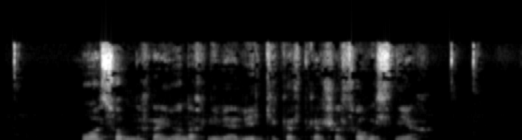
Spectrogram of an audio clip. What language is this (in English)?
Belarusian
